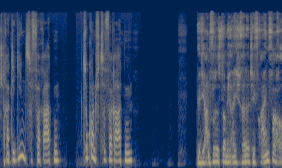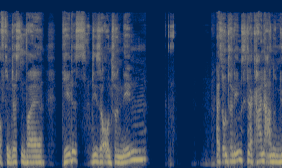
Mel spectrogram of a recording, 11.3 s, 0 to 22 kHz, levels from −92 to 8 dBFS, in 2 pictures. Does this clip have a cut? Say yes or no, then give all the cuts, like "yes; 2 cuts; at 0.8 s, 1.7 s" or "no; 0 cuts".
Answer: no; 0 cuts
